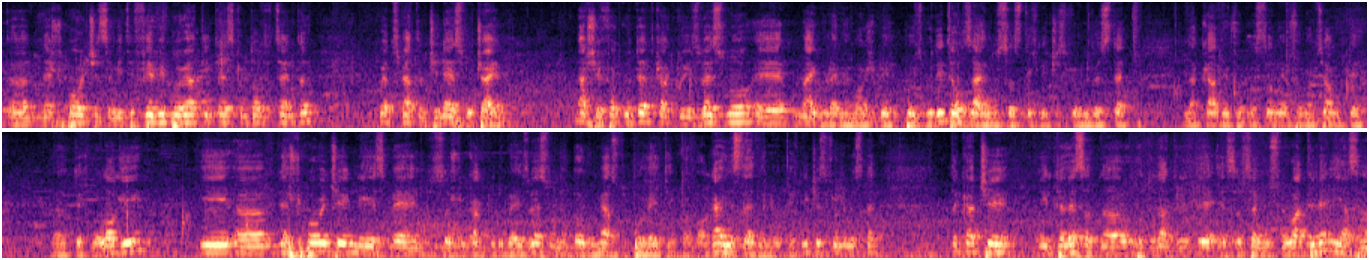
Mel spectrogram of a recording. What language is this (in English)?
Bulgarian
